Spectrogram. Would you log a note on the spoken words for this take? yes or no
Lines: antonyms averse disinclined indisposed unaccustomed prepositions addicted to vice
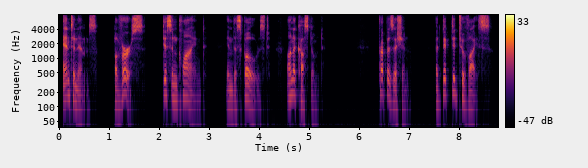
yes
